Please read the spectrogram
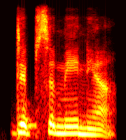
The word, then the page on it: dipsomania: Indian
